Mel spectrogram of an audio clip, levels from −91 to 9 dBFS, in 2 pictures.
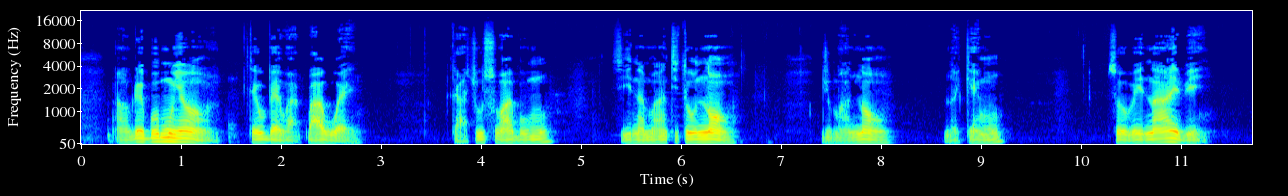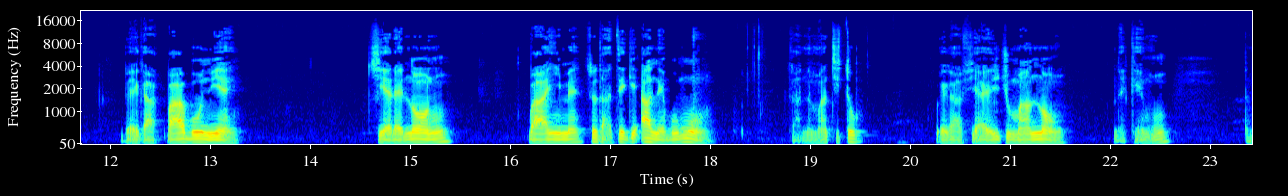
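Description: Nothing in the speech recording stood out as a technical problem on listening.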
